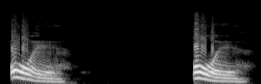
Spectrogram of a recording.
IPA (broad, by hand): ɔɪə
